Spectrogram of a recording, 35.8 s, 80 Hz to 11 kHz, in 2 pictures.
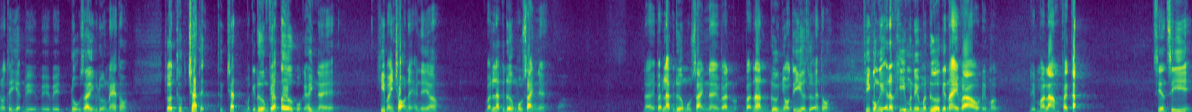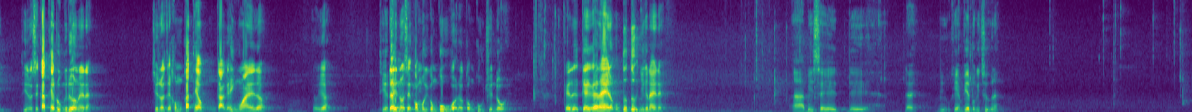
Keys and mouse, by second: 3.2 click, 22.2 click, 22.8 click, 23.5 click, 23.5 space, 23.8 v, 23.9 click, 24.6 t, 25.0 click, 26.9-28.7 typing, 29.7 click, 31.2 shift+click, 32.2 click, 32.8 click, 34.1 shift+click, 34.7 click, 35.3 click.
